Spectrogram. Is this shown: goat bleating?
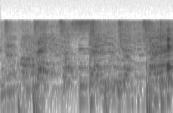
yes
